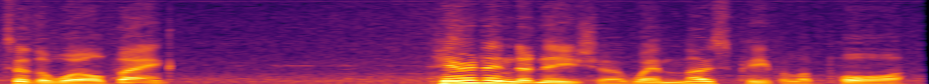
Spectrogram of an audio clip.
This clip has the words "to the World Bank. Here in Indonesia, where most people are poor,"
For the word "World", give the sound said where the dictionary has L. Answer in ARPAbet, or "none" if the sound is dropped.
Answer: L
